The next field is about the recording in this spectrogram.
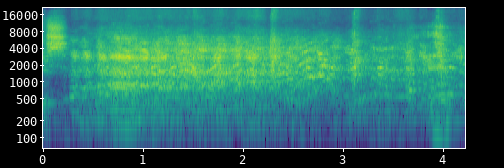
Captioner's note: audience laughing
